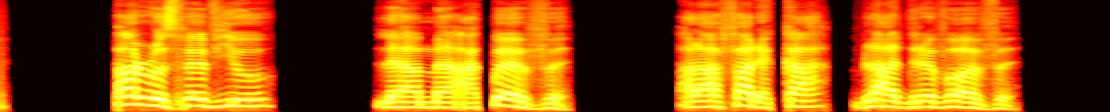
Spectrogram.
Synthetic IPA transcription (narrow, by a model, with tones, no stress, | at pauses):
pa˦lo˨sɸe˦vi˦wo˦ | le˨a˨me˨ʔa̰˨k͡pe˦˨ve˨ | a˨la˨fa˦ɖe˨ka˦ | bla˦˨d̪ɾe˦vɔ˦e˨vɛ˨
